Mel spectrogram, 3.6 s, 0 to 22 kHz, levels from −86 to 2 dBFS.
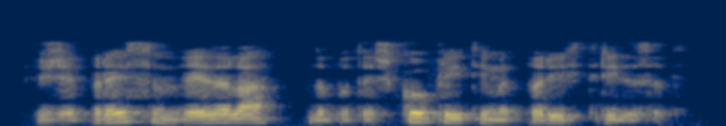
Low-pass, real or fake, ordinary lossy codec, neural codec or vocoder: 5.4 kHz; real; AAC, 48 kbps; none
